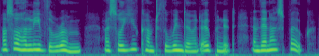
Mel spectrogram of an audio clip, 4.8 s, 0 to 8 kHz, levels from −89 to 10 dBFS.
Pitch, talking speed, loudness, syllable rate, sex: 215 Hz, 250 wpm, -17 LUFS, 5.9 syllables/s, female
